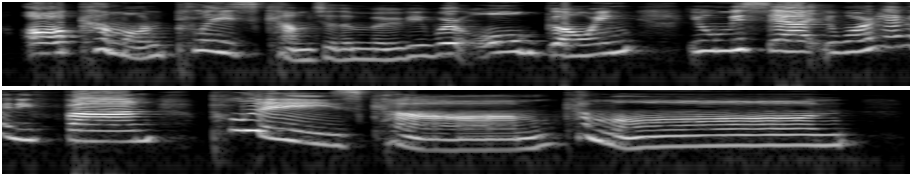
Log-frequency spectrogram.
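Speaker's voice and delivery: pleading, begging, wheedling, drawn-out voice. Acting out people urging the speaker to come along, imitating a pleading voice. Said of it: "That's the pleading voice".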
